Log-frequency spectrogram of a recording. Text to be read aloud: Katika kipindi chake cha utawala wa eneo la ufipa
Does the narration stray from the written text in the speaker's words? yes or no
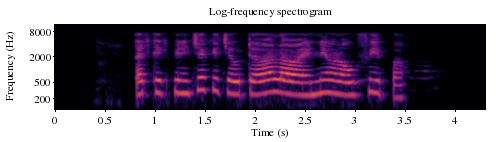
no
